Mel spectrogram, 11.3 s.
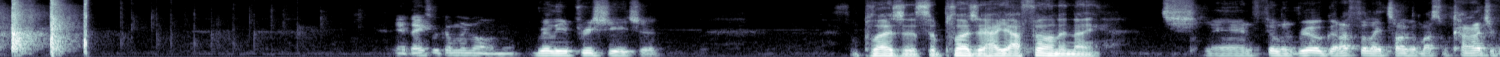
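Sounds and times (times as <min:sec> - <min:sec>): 
audience clapping: 0:00.0 - 0:02.4
speech: 0:03.0 - 0:05.0, 0:06.4 - 0:11.2.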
